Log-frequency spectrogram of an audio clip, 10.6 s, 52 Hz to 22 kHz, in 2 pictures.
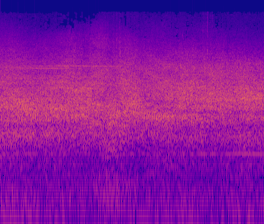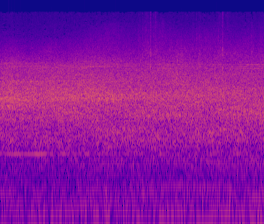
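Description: Emirates Airbus A380's four turbofan engines running on the runway: a loud, steady jet rush that holds at a constant level. A faint steady hum joins it for a couple of seconds in the middle.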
